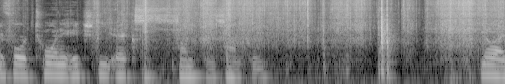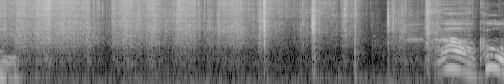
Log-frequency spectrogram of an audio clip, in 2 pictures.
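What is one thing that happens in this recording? A plastic mailer bag crinkles and rustles.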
